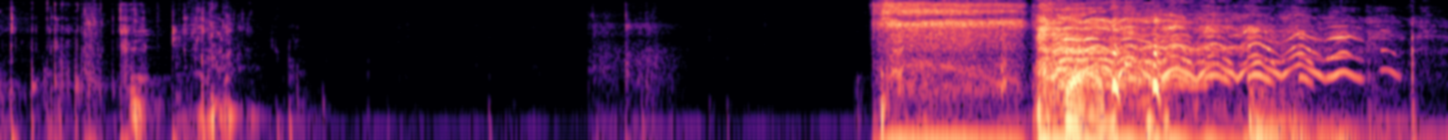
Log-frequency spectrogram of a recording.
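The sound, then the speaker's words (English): Someone gargles a drink with a loud bubbling, wavering gurgle lasting close to three seconds. A few faint, brief sounds and a quiet pause come first. “No, you can't gargle it like that and then act like, ooh, that was harsh going down.”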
